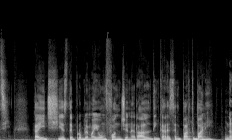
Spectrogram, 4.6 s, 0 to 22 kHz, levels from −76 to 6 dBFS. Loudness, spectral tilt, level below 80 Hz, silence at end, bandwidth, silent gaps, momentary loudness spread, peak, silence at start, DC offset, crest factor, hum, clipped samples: -17 LUFS; -5 dB/octave; -38 dBFS; 0 s; 14.5 kHz; none; 9 LU; -2 dBFS; 0 s; under 0.1%; 16 dB; none; under 0.1%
